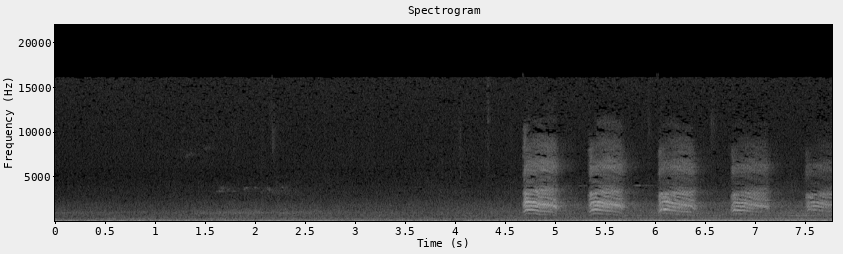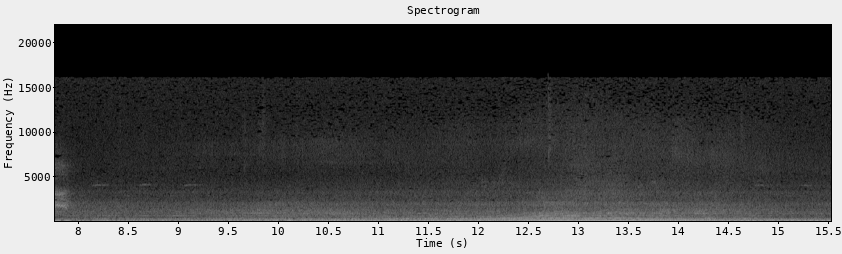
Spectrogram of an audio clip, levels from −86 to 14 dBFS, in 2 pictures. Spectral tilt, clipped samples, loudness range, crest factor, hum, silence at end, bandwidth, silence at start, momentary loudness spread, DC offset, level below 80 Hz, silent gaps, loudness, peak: -4 dB/octave; under 0.1%; 14 LU; 18 dB; none; 0 s; 16.5 kHz; 0 s; 17 LU; under 0.1%; -36 dBFS; none; -30 LUFS; -12 dBFS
